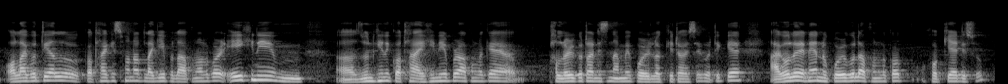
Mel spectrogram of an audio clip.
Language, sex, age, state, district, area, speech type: Assamese, male, 18-30, Assam, Biswanath, rural, spontaneous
